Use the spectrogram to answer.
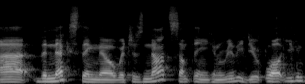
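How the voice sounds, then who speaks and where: A man's medium-pitched voice with lively intonation, at a fairly quick pace over a quiet background. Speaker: web developer and educator. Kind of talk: live coding tutorial. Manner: fast.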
